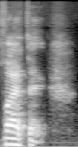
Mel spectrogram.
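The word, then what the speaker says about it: Świątek: pronounce her name phonetically It should read Swire Tech it's viatek but I think it's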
